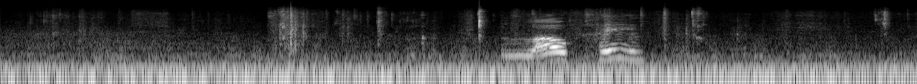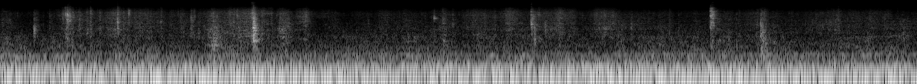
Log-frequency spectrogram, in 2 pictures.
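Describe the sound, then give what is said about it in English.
A steady low engine rumble of an old-school car hums throughout as a man gets in and drives away outside a studio, with a few brief clinks and a short spoken phrase over it. “What kind of car is that? Old school something.”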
